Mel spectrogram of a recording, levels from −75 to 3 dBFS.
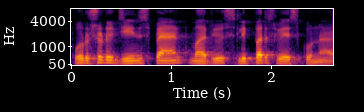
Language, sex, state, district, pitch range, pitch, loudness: Telugu, male, Telangana, Hyderabad, 115-130 Hz, 125 Hz, -19 LUFS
